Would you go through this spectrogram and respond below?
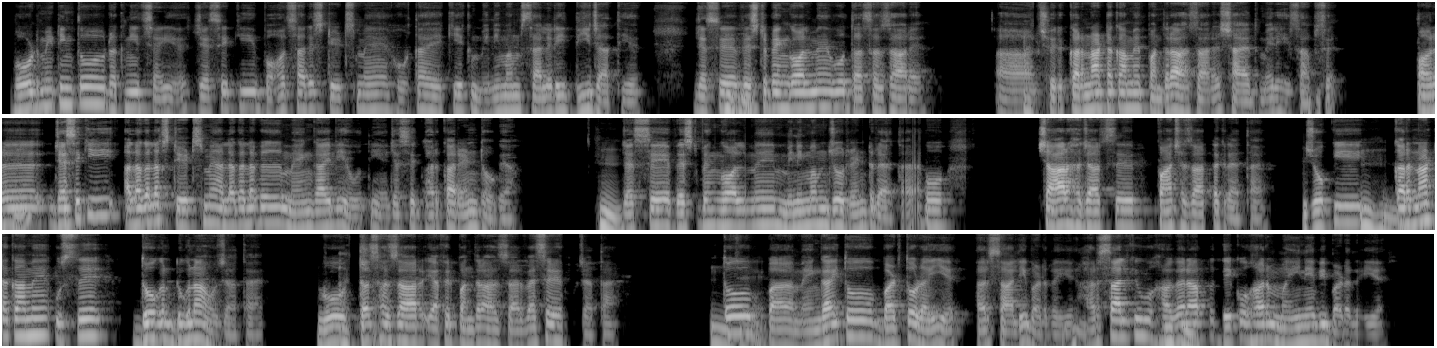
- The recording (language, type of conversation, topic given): Hindi, unstructured, बढ़ती महंगाई के बीच नौकरी में वेतन बढ़ोतरी मांगना आपको कैसा लगता है?
- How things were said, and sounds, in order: in English: "बोर्ड मीटिंग"; in English: "स्टेट्स"; in English: "मिनिमम सैलरी"; other background noise; in English: "स्टेट्स"; in English: "रेंट"; tapping; in English: "मिनिमम"; in English: "रेंट"; "अगर" said as "हगर"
